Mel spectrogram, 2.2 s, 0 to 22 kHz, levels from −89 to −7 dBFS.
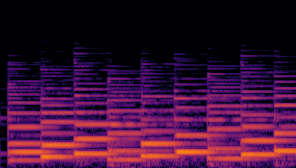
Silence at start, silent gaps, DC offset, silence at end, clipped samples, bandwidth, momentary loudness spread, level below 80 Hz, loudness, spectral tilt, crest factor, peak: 0.05 s; none; under 0.1%; 0 s; under 0.1%; 7.6 kHz; 3 LU; -72 dBFS; -36 LUFS; -6.5 dB/octave; 12 dB; -24 dBFS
